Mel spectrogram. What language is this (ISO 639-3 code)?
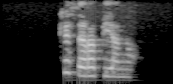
kab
